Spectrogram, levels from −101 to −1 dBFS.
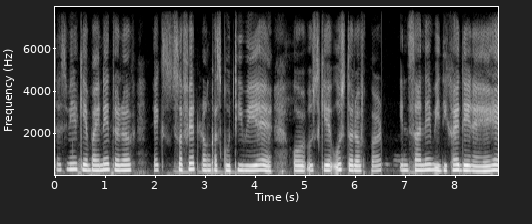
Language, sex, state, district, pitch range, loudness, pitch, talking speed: Hindi, female, Arunachal Pradesh, Papum Pare, 235-255 Hz, -15 LUFS, 245 Hz, 150 wpm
